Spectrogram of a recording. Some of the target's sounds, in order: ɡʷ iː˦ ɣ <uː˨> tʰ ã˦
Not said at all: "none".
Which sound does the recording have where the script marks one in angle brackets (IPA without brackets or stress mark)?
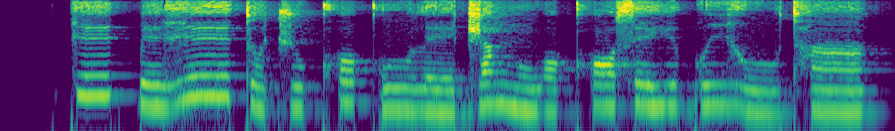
uː˨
